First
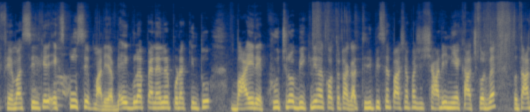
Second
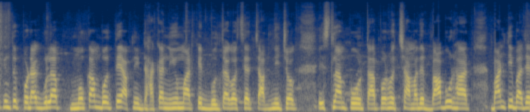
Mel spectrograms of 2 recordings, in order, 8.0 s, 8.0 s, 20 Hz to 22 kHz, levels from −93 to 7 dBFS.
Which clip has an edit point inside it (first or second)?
first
